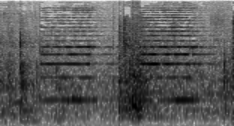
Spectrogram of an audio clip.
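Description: Near silence, with only faint traces of sound.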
